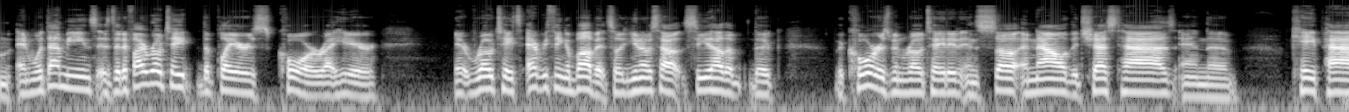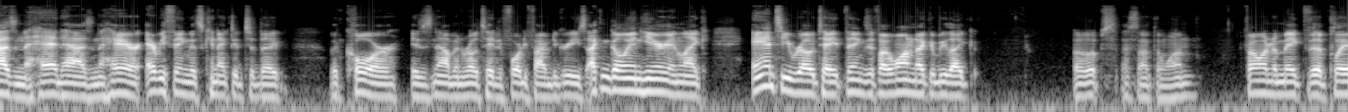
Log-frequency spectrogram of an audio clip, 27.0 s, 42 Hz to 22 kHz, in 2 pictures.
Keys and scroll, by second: 22.8-23.6 typing, 24.9-25.7 typing.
